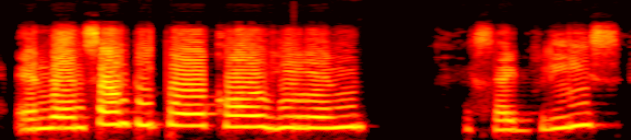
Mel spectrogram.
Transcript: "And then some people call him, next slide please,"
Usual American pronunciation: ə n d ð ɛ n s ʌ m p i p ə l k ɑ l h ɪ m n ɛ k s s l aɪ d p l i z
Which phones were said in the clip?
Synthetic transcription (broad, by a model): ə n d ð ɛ n s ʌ m p i p ə l k ɑ l h ɪ m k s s aɪ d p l i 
